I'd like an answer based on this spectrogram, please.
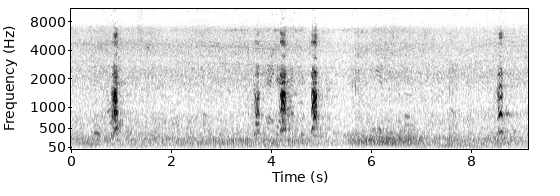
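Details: Playful barking comes from an 11-month-old Irish Wolfhound and an Italian Mastiff meeting at a park for dogs. Five scattered, sharp barks sound with irregular pauses over a steady low background of voices.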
